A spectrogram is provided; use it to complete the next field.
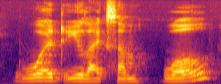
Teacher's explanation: you'll hear that the vowel sounds slightly different as it's sliding into that l sound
